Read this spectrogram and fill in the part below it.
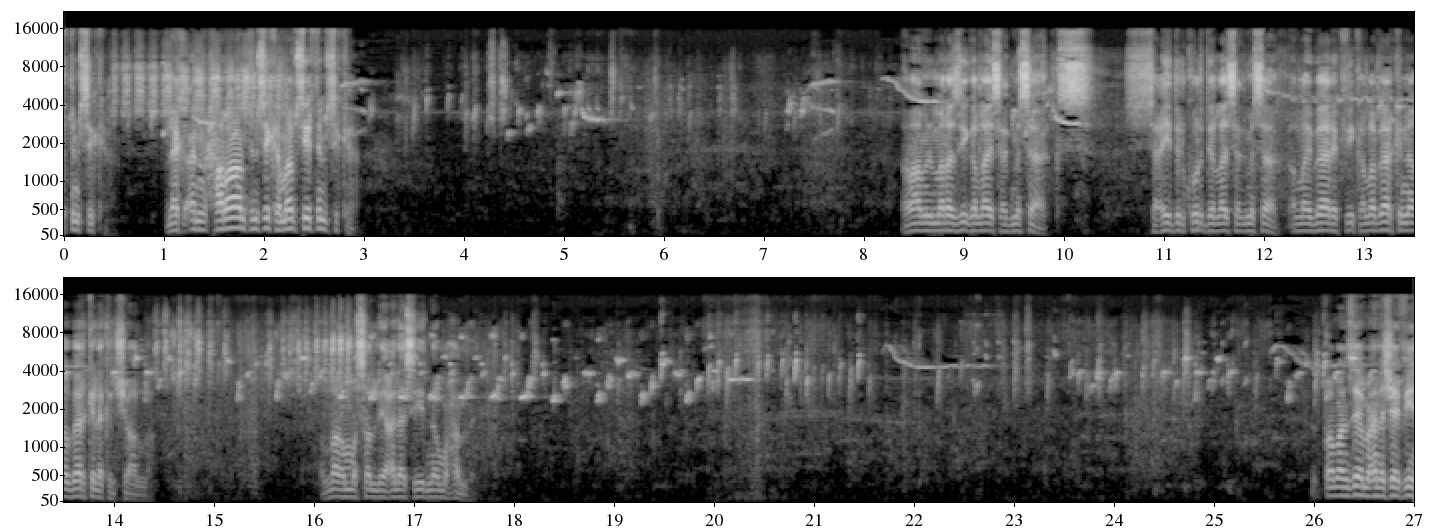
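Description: Small birds chirp and twitter close by.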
